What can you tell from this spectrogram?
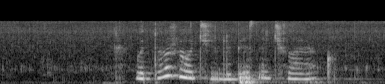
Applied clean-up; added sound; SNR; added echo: none; Water tap, faucet / Water; 16 dB; reverberation time 1.8 s.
